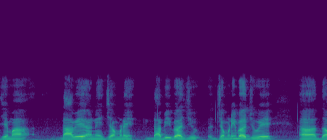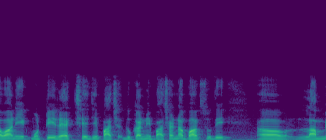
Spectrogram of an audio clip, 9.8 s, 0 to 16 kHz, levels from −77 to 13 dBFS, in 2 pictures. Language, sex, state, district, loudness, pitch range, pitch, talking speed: Gujarati, male, Gujarat, Valsad, -18 LUFS, 125-145 Hz, 135 Hz, 140 wpm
